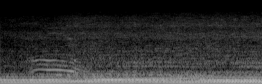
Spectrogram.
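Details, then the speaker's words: Toyota Supra running with the exhaust removed, car up in the air, after a rebuilt twin-plate clutch install: loud, raw, steady droning roar with deep low rumble while running through the gears. It drowns out any clutch engagement noise. "you can't hear the twin plate over the exhaust so I'll have to put the exhaust back on"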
